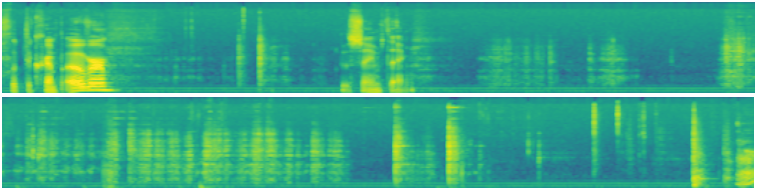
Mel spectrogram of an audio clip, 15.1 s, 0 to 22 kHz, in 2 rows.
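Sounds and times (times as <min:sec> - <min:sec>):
scratchy rubbing and handling: 0:07.2 - 0:11.0.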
